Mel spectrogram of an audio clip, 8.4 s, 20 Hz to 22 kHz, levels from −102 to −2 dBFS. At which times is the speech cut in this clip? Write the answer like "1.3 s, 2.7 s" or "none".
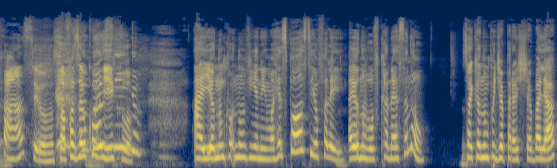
5.2 s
